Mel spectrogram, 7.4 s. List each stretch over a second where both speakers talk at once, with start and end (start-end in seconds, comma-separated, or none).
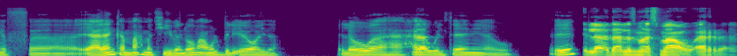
none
